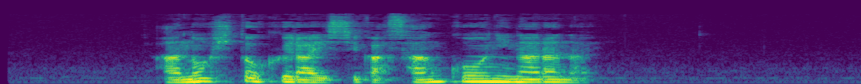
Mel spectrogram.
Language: Japanese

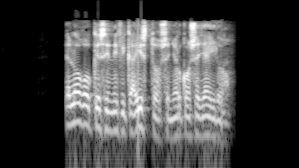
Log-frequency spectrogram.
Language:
Galician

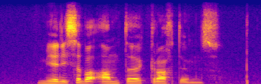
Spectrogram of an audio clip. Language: Afrikaans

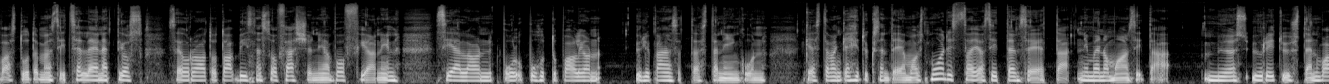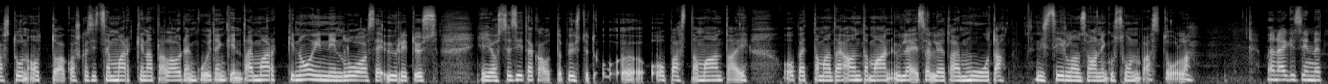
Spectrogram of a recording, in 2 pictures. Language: Finnish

